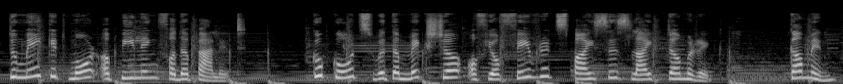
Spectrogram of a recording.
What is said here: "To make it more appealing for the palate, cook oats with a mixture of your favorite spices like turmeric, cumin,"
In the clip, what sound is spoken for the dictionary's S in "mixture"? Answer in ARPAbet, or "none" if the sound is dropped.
S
